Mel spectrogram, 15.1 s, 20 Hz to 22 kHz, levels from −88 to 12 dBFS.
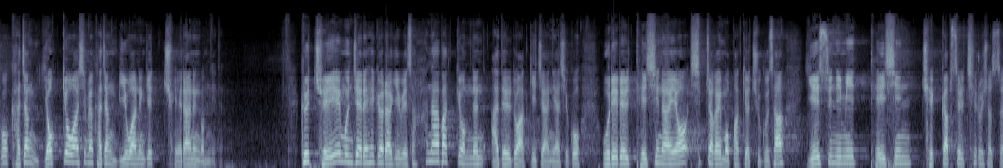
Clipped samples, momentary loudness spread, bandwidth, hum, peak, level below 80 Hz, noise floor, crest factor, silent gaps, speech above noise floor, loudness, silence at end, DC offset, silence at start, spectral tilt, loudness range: under 0.1%; 9 LU; 15.5 kHz; none; 0 dBFS; -52 dBFS; -58 dBFS; 18 dB; none; 39 dB; -18 LUFS; 0 s; under 0.1%; 0 s; -4 dB/octave; 3 LU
